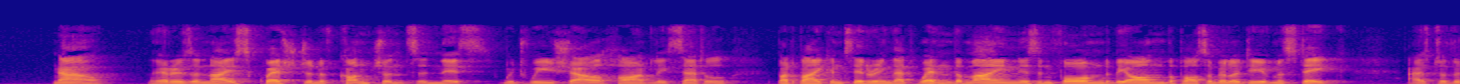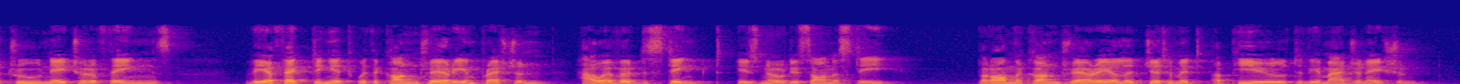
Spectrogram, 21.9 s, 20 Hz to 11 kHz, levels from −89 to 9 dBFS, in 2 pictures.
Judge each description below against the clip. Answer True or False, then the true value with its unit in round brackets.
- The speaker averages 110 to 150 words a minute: False (160 wpm)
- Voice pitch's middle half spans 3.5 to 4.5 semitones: False (3.1 semitones)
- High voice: False (125 Hz)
